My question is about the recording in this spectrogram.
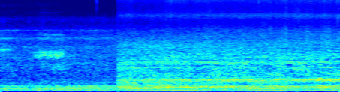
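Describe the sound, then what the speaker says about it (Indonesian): Honey bees buzz in a dense, steady drone as they are scooped by hand into a wooden hive box, the swarm sound loud and close and growing fuller partway through. "Nah biar lebahnya masuk semua ke dalam."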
